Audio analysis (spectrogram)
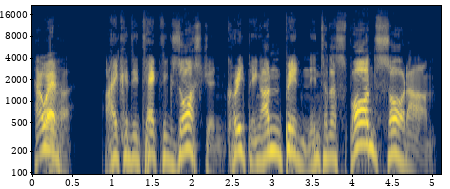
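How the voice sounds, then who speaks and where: Bragging demon storyteller, piercingly sharp rasp, heavy fry, theatrical comic-dub delivery. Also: male voice, a little high, very animated, moderate pace, no echo, clean studio sound, heavily acted. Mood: boastful, grandiose. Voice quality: raspy, gravelly. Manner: theatrical, self-aggrandizing. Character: boastful male demon telling his own exaggerated battle story. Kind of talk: comic dub character narration.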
